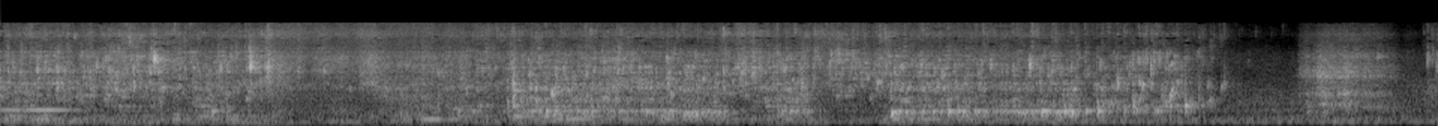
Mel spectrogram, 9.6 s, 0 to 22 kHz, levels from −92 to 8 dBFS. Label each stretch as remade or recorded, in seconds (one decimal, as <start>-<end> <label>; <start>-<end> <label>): 0.0-1.8 recorded; 1.8-3.1 remade; 3.1-9.6 recorded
